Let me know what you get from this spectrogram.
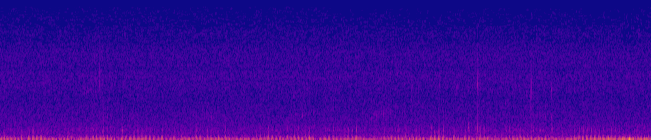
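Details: Continuous low, even purring from a formerly stray kitten now tamed and living nearly as a house cat, captured at very close range. A few soft rustles sound near the end.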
